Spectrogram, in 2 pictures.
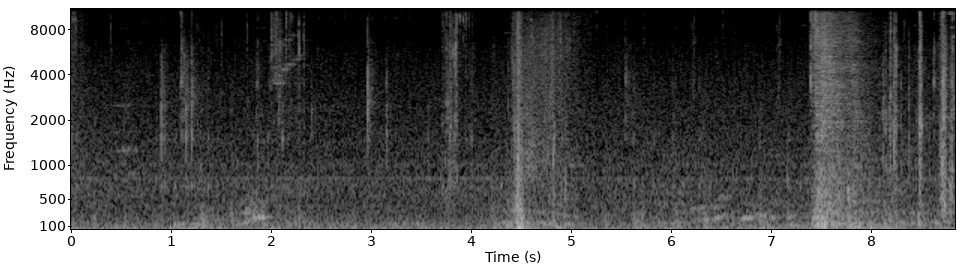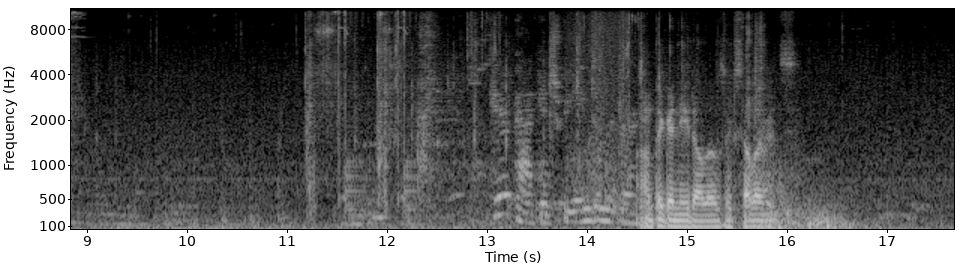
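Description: Footsteps thud across a metal floor.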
